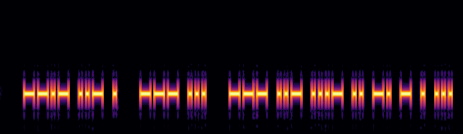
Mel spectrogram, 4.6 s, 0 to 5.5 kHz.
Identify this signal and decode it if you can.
Morse code, heard as a keyed tone, about 36 wpm, 800 Hz. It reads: QUE OS OUVINTES
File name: portugais texte en clair 2 vitesse 35 mots minutes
